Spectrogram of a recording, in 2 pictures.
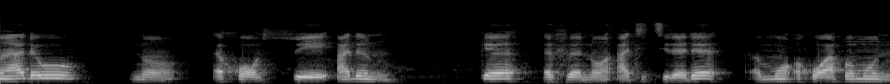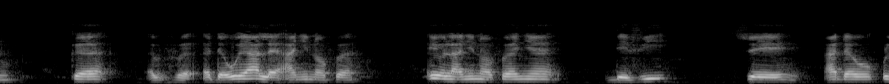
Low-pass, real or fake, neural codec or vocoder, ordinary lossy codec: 7.2 kHz; real; none; MP3, 32 kbps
